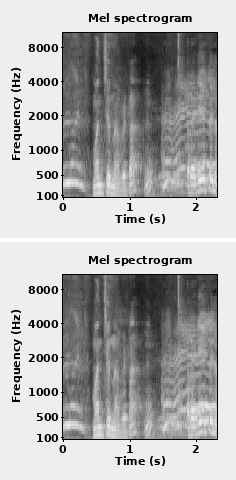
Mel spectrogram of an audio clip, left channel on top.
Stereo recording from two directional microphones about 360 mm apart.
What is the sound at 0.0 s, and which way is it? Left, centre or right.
Speech, centre.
